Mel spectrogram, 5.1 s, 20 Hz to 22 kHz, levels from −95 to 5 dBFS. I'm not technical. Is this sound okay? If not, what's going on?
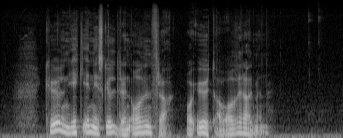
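Yes, nothing in this speech recording signals a technical problem with how it was captured or played back.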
